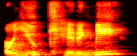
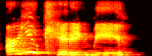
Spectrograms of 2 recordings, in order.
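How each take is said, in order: First: Annoyed, rising challenge on me; upset disbelief. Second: Light, amused teasing ask; playful joking question. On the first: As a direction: say it like you're truly bothered. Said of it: "Here's the second way". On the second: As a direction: ask it like you're in on a joke. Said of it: "So here's the first way". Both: Shown as a demonstration.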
